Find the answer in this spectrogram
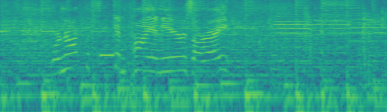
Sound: beeps

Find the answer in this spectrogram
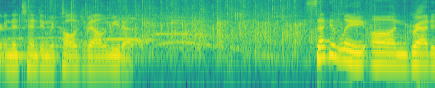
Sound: cheering

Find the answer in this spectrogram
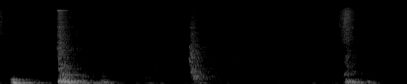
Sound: chair thuds

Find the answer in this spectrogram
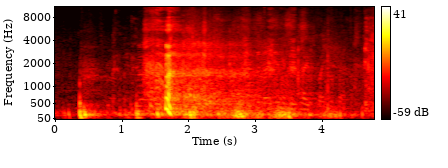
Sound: laughter

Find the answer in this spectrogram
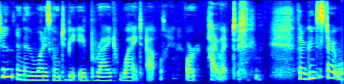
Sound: giggles

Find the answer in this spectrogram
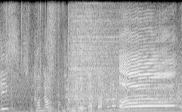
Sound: laughter

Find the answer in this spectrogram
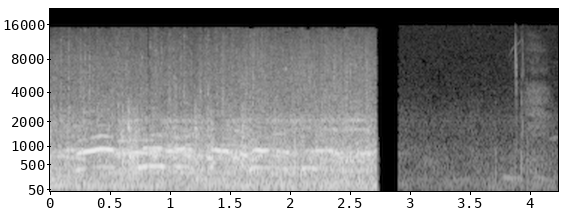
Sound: yelling

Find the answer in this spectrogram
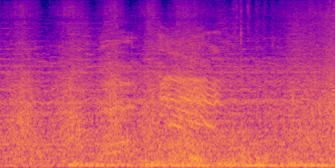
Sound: screaming

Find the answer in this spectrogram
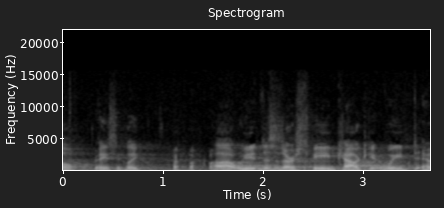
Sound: laugh

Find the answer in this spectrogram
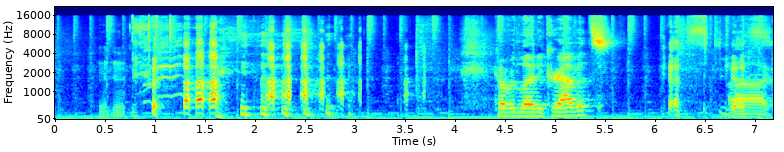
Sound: laugh

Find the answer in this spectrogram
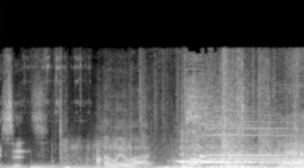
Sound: engine starts

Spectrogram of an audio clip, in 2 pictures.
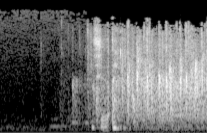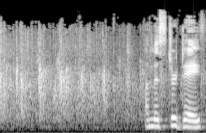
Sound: applauding

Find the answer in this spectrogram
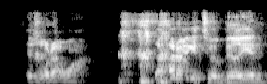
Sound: laughs

